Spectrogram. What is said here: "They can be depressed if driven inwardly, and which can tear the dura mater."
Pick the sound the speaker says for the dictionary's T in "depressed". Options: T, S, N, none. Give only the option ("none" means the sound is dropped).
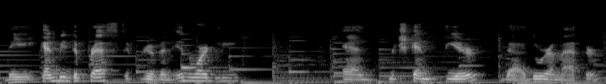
T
